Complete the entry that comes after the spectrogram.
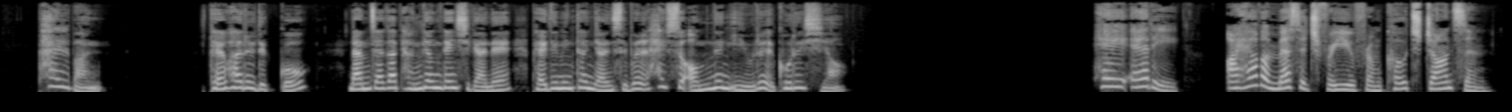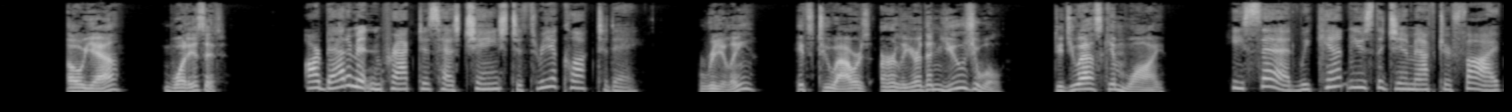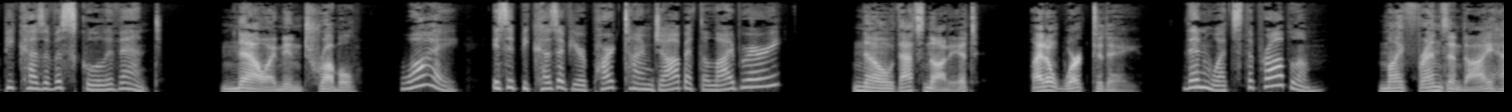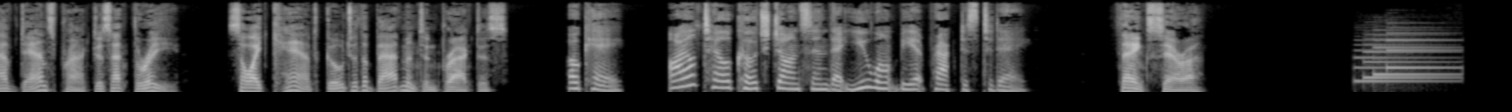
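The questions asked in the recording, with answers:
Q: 대화를 듣고 남자가 변경된 시간에 배드민턴 연습을 할 수 없는 이유를 고르시오.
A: 친구들과 댄스 연습이 있어서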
